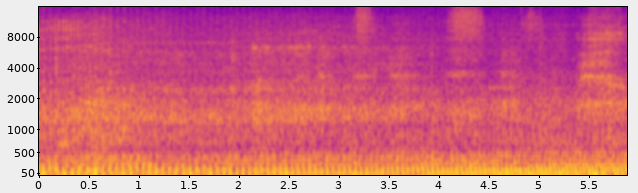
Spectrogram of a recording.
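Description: A heavily loaded motorcycle riding on a potholed road toward Saharanpur in India, its engine a loud, steady close-up thrum with rapid regular firing pulses, some wind and clatter, no voices.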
